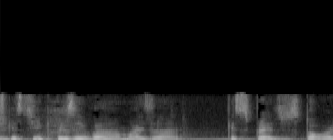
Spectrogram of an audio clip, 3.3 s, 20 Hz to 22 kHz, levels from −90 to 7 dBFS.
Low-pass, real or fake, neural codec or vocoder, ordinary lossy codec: 7.2 kHz; real; none; MP3, 32 kbps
